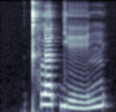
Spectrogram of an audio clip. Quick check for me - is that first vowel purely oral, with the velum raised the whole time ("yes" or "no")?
yes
